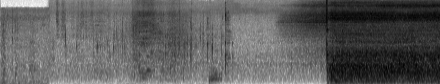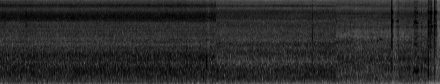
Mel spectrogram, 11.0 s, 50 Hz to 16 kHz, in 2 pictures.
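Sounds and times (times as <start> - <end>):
gas stove flame hissing: 3.5 - 11.0.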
